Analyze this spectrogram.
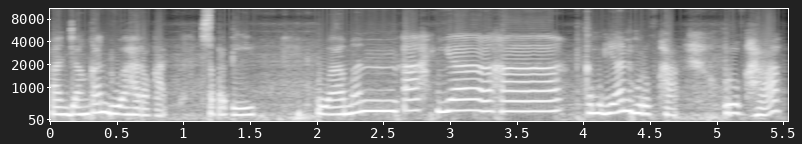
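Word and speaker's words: أَحْيَا: Maka huruf mim kita panjangkan boleh 4 sampai 5 harakat seperti fakaanama ahya ahya jika berhenti ya hukumnya matabii karena ada alif sebelumnya berharakat fatha maka jika berhenti ya panjang dua harakat ahya namun dibaca panjangnya hanya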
